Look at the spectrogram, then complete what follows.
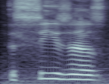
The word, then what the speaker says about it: Caesar: Okay, another thing that I noticed is that he's using Caesar's Latin pronunciation. And the only people I've ever heard doing that are people who were in the Legion. Pretty much everyone else says Caesar, and only Legionnaires and,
